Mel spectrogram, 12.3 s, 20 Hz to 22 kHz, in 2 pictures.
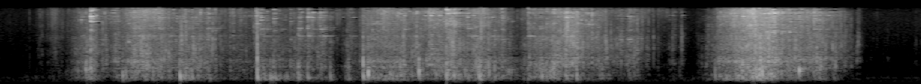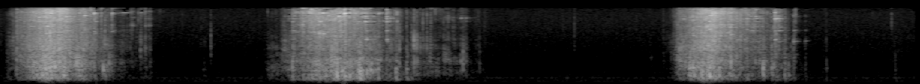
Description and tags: Glass-Plate Crunching
A plate broke in the house so to avoid trouble we taped it up inside a box...course once it rattled a bit I couldn't help myself.
Recorded on an iPhone 6.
